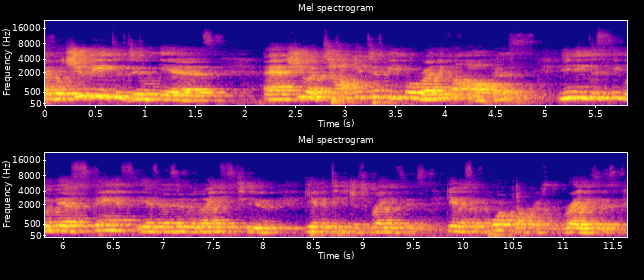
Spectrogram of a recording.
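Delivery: ordinary delivery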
